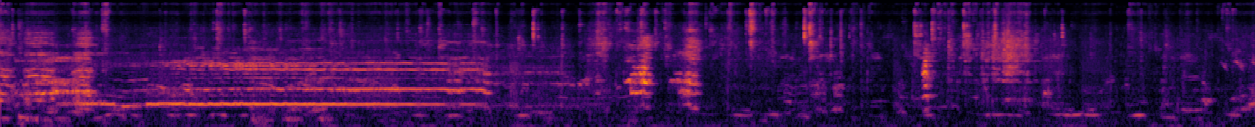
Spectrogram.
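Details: Hen vocalizing before laying eggs: a long, sustained, steady-pitched squawk lasting about three seconds, followed by softer clucks and scattered background noises.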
